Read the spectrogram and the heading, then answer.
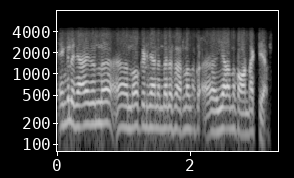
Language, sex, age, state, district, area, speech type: Malayalam, male, 30-45, Kerala, Thiruvananthapuram, urban, conversation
